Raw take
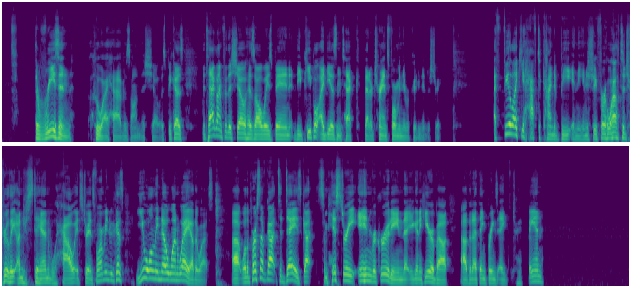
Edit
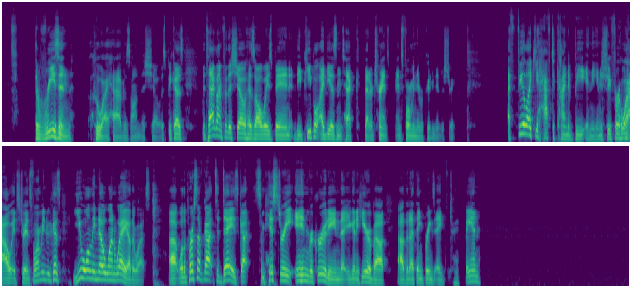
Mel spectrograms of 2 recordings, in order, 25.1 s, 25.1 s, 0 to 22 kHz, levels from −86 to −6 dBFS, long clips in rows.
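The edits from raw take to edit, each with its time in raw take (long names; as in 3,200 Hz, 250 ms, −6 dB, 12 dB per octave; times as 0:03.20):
0:07.66: splice in room tone 0.28 s, crossfade 0.16 s
0:12.22–0:13.76: remove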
